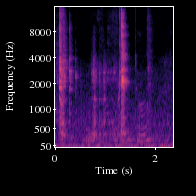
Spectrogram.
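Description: Two sharp knocks of hard plastic items being handled, about a second and a quarter apart, the second the louder.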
